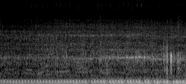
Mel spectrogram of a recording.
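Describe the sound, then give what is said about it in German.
Motorcycle engines rumble steadily, a deep continuous idling throb at even loudness, during a motorcycle outing and motorcycle church service at the ruined church in Spindeltal, Eichstätt district, organized by the Catholic rural people's movement. “Der Motorradausflug mit anschließendem Motorradgottesdienst in der Ruinenkirche Spindeltal, organisiert von der katholischen Landvolkbewegung.”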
